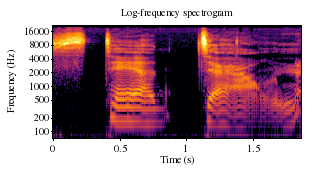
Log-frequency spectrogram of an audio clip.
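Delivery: very soft, low, hushed growl. Voicing a character who slashes at her, growling. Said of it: "sort of growls at her".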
